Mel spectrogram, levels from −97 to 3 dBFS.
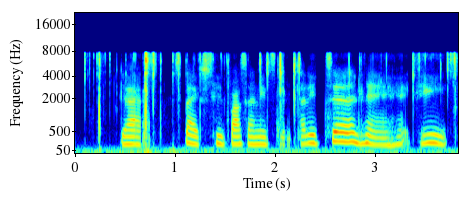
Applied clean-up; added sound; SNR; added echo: neural diffusion model UNIVERSE++.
